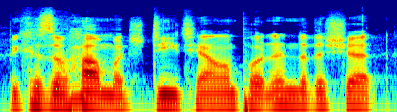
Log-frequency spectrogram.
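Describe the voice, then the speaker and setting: Clear-voiced man in dry, casual chat. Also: mid-range voice, level tone, very fast, no echo. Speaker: podcast co-host and drummer.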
